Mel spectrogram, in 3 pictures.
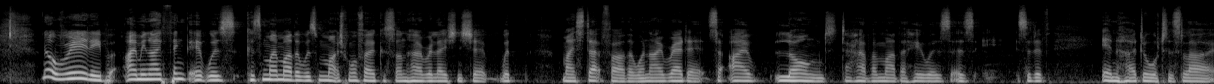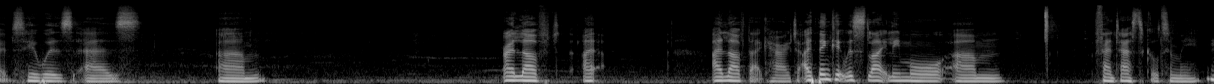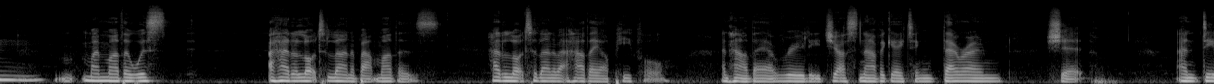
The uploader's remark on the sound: In front of a live audience in Bedford Square Gardens, London.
